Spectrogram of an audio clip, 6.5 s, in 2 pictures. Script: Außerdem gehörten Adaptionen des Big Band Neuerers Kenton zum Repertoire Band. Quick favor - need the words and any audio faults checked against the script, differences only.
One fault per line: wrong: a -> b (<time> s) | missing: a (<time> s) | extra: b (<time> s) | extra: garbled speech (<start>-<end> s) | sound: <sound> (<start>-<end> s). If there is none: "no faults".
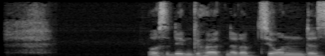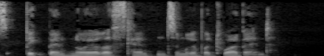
no faults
